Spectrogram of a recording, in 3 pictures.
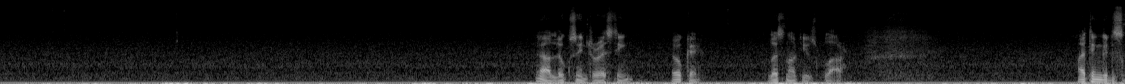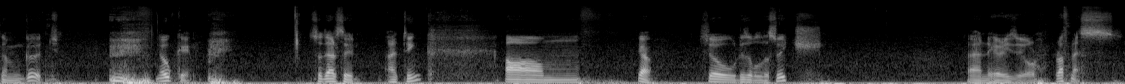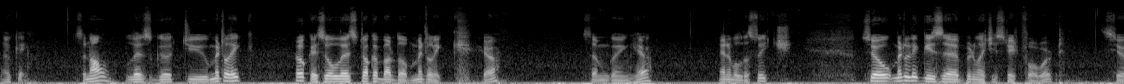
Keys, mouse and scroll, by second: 0.5 click, 2.2-7.5 drag, 7.8 scroll up 2, 8.2-9.2 drag, 9.2 scroll up 2, 9.7-11.9 drag, 12.5 click, 14.0 click, 14.8 click, 19.0 click, 20.0 ctrl+shift+click, 21.0 scroll up 2, 21.4 click, 22.3-22.9 scroll up 3, 23.1-24.3 drag, 24.4 scroll up 1, 24.9 click, 26.4 scroll up 1, 26.9 click, 28.4 ctrl+shift+click, 29.7 click, 30.5 ctrl+shift+click, 31.1 ctrl+shift+click, 32.5-33.7 drag.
